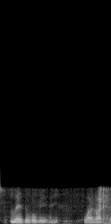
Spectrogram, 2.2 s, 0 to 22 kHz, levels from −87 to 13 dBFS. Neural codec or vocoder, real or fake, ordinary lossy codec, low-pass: codec, 16 kHz in and 24 kHz out, 0.9 kbps, LongCat-Audio-Codec, four codebook decoder; fake; AAC, 32 kbps; 3.6 kHz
